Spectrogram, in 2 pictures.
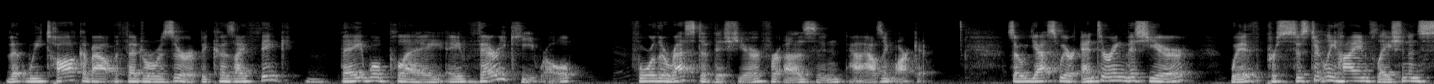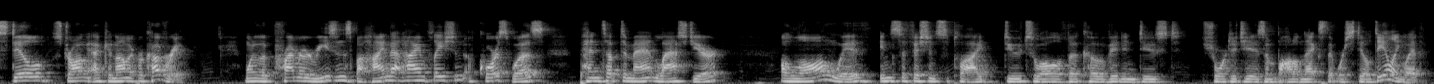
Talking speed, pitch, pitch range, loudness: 170 wpm, 135 Hz, 125-150 Hz, -21 LUFS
